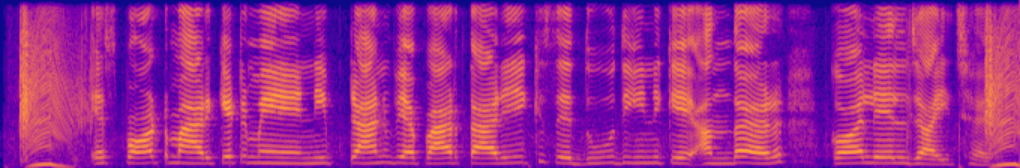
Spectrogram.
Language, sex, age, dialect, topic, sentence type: Magahi, female, 18-24, Western, banking, statement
